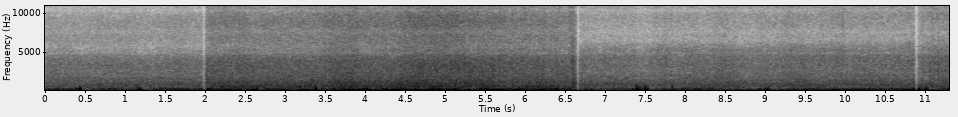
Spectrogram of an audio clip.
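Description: Storm waves breaking and washing on the shore, with wind buffeting the microphone. The wash swells over a few seconds and drops off abruptly a little past halfway.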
